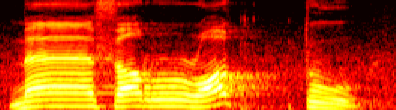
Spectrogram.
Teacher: Maka matikan ta dalam keadaan tebal. Dijelaskan sifat itba' ta itu. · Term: idgham naqis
